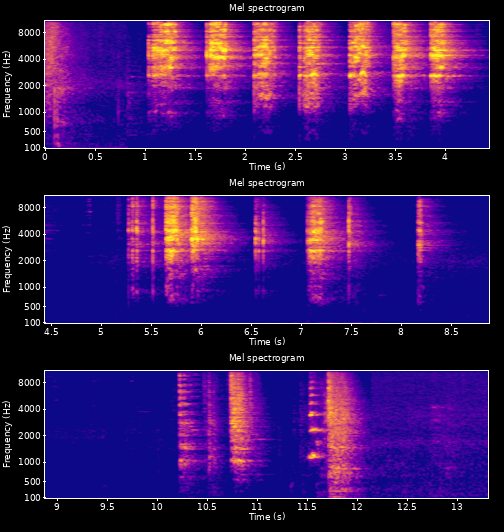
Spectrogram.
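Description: Hand file rasping on the steel of a knife blade, in runs of quick strokes with pauses between. A single knock near the end.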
